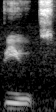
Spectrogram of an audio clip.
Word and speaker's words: Butts: It's spelled butts, but he's always said Buttes because he doesn't want to get made fun of.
